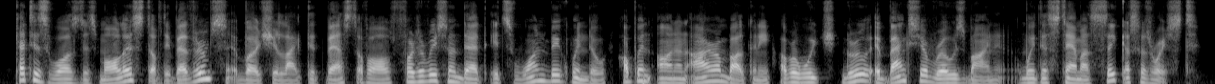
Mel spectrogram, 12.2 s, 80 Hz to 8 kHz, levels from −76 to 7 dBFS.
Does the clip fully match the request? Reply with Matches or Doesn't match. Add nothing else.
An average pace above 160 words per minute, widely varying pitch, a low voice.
Matches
